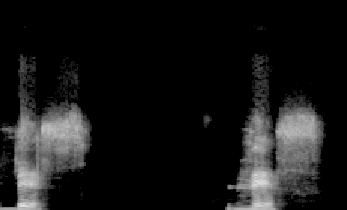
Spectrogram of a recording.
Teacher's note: you don't feel the air do you you feel a vibration back here right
